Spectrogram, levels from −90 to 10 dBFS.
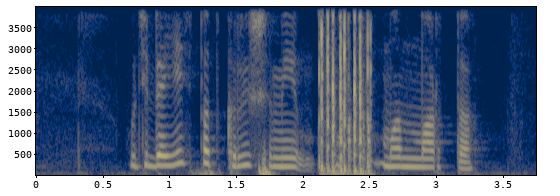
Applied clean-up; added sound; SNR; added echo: none; Computer keyboard; -3 dB; none.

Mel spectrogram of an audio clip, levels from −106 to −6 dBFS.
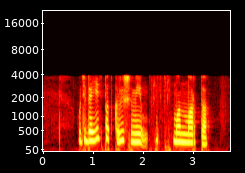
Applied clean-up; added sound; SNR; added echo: neural separator model SepFormer WHAM!.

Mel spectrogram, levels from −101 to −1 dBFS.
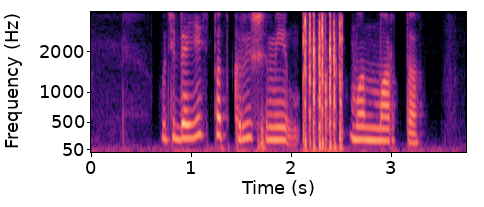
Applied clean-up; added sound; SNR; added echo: neural diffusion model UNIVERSE++.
